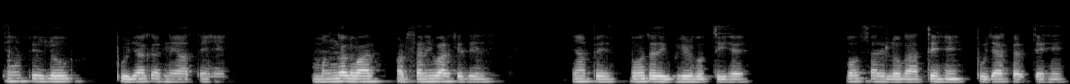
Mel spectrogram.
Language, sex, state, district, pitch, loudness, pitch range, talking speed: Hindi, male, Bihar, Jamui, 130 Hz, -16 LUFS, 125-135 Hz, 150 wpm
